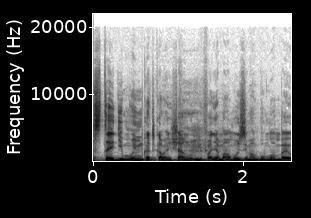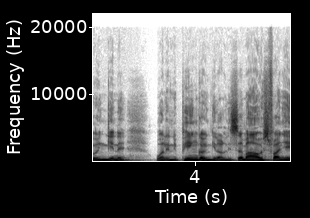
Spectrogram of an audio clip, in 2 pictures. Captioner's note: clearing throat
